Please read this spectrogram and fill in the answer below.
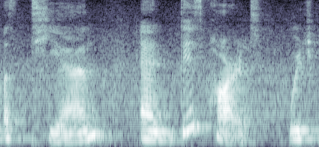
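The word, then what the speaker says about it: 田: now let's look at it, Li, this character is combined with this part, which pronounced as Tian, and this part, which pronounced as Tu.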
